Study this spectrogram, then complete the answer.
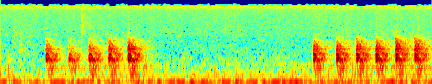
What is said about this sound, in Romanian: Iar bate! El să fie!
